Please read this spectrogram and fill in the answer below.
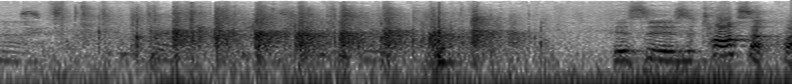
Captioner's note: audience applauds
